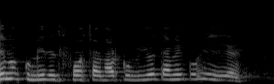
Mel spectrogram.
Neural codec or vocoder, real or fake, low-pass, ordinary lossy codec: codec, 16 kHz in and 24 kHz out, 2.2 kbps, FireRedTTS-2 codec; fake; 7.2 kHz; none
